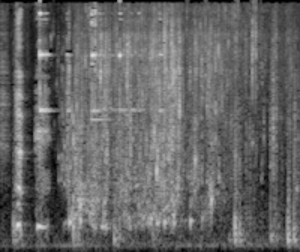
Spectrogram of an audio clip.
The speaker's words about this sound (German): befeuchte deine Finger etwas in der Wasserschale.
